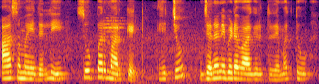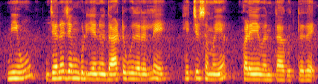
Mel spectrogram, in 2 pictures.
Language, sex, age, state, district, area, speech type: Kannada, female, 45-60, Karnataka, Shimoga, rural, read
